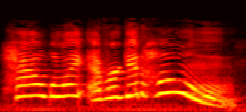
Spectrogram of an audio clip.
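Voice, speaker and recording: An excitable little boy mouse from a storybook, acted out by a woman. The voice sits high and swings up and down, anxious and plaintive, full of exclamations. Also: measured pace, heavily acted. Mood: panicked. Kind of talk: children's storybook character voice.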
